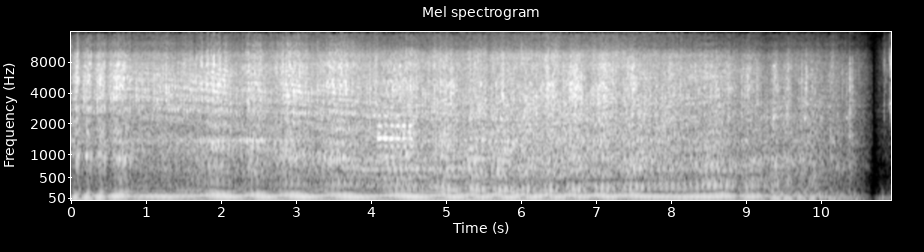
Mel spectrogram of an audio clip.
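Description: A large farm tractor with its lights on runs steadily in a field at dusk while sowing winter wheat, a loud, constant engine drone with a strong low rumble that cuts off abruptly at the end.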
